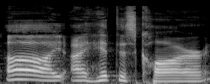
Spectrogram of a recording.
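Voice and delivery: high, loud, flustered start, then slowing right down; caught off guard. Retold or imitated. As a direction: stammer it out like you've just been caught. Startled driver caught in the act.

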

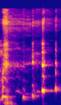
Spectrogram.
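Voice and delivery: a short burst of high laughter. Real, not acted. Laughing at her own joke about the dumb man, high burst. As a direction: laugh out loud at yourself.

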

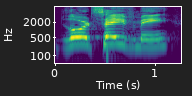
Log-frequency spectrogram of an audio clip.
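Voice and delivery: loud, slow mock plea; crying for help. Drowning Peter crying out to the Lord, loud slow plea. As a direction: call out as if drowning.

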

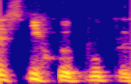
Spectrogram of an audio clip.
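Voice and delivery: "hijo de puta" squeezed into "ijueputa"; fused Colombian pronunciation. Shown as a demonstration. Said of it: "aplicamos la economía del lenguaje".

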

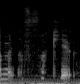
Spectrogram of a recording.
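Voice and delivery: under the breath whisper; whispered insult at the bartender. Retold or imitated. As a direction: mutter it voicelessly.

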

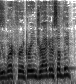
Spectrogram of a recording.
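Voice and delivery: quick, high, clueless henchman; dim bandit. Acted. Gang member asking about the boss, dim bandit voice. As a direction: pitch it way up, dopey and puzzled. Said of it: "low charisma, low intelligence name".

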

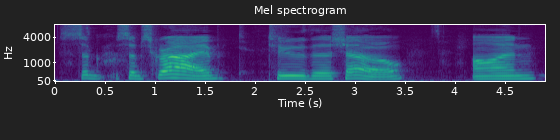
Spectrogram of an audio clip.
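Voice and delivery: slow, drawn-out words. Pretend. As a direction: stretch every word out. Jokingly chiming in slowly.

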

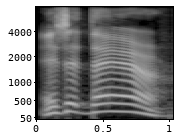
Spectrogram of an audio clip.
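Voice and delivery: high roar. A narrator's reading. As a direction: demand it like a blind tyrant. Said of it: "roared Pugh".

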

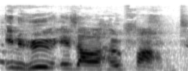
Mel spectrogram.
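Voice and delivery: loud, slow preaching question with leftover laughter; big deliberate question to the congregation; loud restart. Real, not acted. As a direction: project it slowly, shaking off the giggles. Resuming sermon after fit of laughter.

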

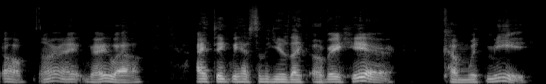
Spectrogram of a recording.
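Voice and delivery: low, soft, mock-suave French accent; bad French accent. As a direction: usher them along in bad French. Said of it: "the girl doing a bad French accent".

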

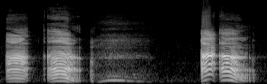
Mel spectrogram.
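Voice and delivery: high, emphatic "uh-uh"; scandalized refusal. Retold or imitated. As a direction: refuse it in mock horror. Appalled refusal at the kiss.

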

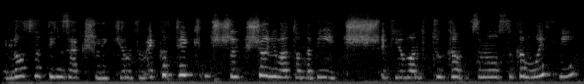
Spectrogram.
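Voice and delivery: put-on character voice, well above own pitch; high, earnest pleading with the guards; earnest drummer character, persuading.

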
